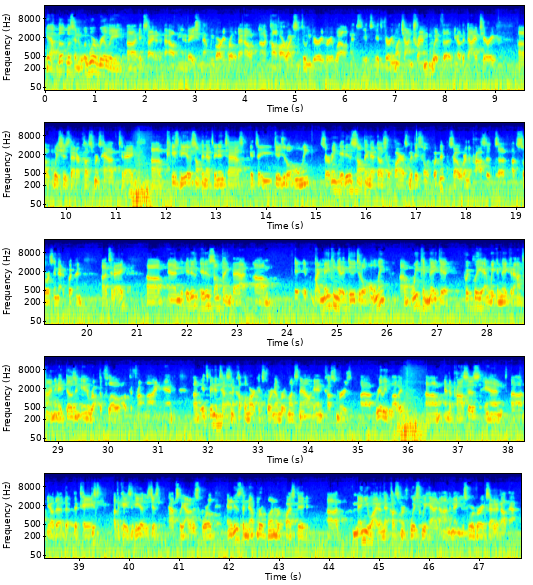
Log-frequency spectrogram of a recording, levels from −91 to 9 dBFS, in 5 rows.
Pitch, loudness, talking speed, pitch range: 110 Hz, -23 LUFS, 235 wpm, 105-125 Hz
